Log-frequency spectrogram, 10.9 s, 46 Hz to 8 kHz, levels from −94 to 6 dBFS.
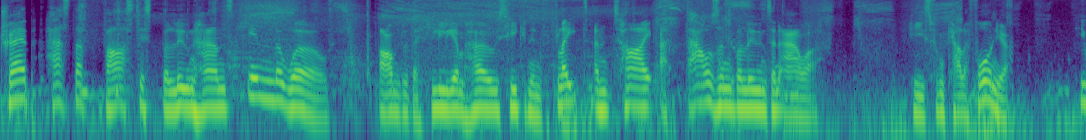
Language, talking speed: English, 155 wpm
